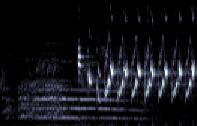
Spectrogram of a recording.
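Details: European goldfinch song: a steady harmonic tone at the start, then a string of bright, rapidly repeated downslurred chirps.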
